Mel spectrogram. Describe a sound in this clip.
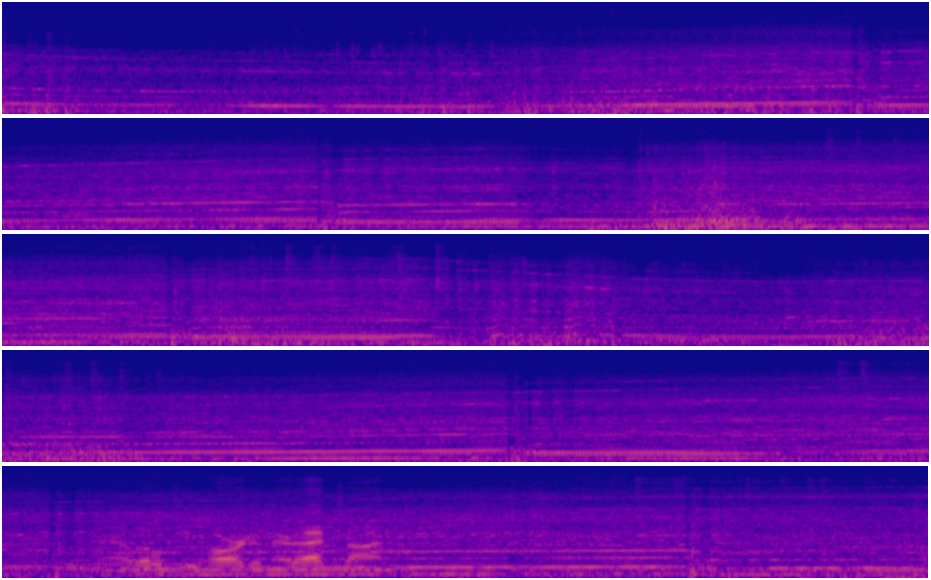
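A racing car engine roars, rising in pitch through each gear and dropping sharply at each gear change.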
